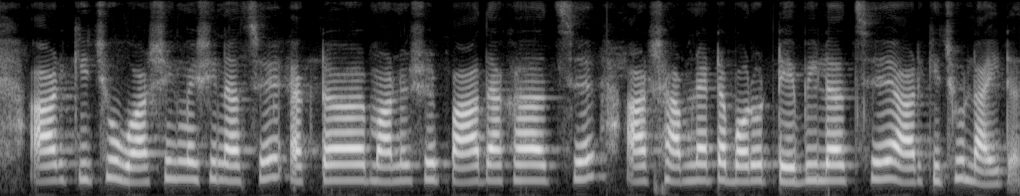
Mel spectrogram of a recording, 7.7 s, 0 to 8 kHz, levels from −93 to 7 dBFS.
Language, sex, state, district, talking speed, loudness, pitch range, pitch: Bengali, female, West Bengal, Purulia, 155 wpm, -15 LUFS, 235-265 Hz, 245 Hz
